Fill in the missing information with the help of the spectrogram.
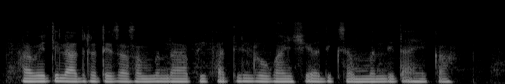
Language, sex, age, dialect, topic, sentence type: Marathi, male, 46-50, Standard Marathi, agriculture, question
